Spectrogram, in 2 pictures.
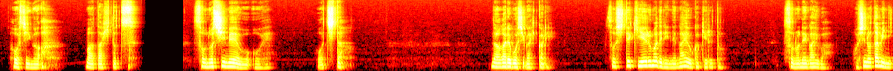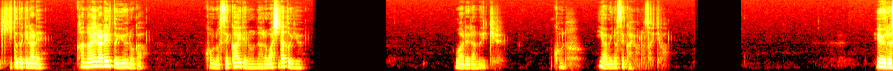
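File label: sample narration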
